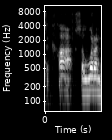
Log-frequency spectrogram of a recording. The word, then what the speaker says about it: Kaf: a het, but and the letter kaf is actually not pronounced like a K like we do, but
